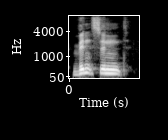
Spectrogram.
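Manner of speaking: put-on slow, drawn-out French accent on the name; hammed-up French accent; mock French accent. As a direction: announce it like a French commentator. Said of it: "I should stop doing it in that accent".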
